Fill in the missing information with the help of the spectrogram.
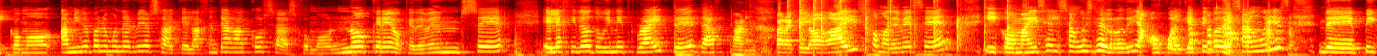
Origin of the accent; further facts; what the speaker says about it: Galicia, Spain; also born or lived in Santander; No, es que yo soy. Eh, nací en Santander, pero soy gallega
